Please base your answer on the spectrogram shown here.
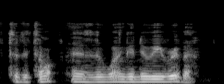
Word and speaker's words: Whanganui: good new e river it's sort of pronounced one good newbie that excited is a bit of a debate and the WH rule doesn't seem to work on the west of New Zealand it was very very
